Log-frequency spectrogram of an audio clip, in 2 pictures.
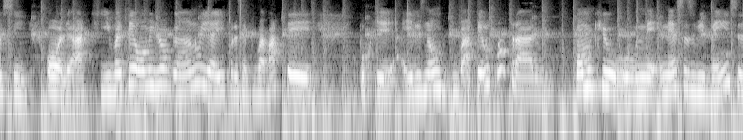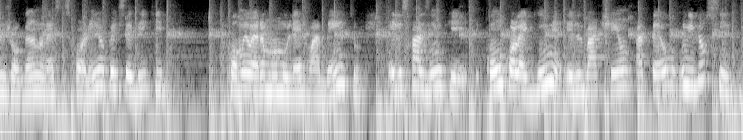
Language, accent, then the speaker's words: Portuguese; Minas Gerais, Brazil; porque eu sou mineira e amo queijo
